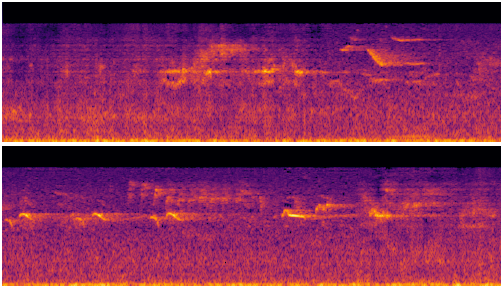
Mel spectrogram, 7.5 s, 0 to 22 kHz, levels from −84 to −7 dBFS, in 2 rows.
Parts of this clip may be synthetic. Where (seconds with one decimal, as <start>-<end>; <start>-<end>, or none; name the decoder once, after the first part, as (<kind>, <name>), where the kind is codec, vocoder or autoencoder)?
0.0-2.4 (codec, HILCodec); 6.4-7.5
